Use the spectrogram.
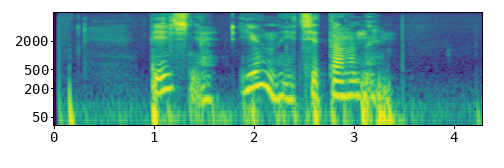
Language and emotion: Russian, sad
